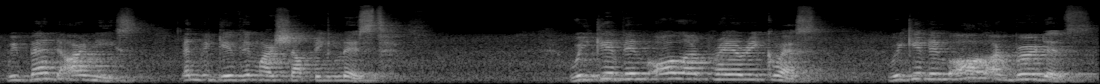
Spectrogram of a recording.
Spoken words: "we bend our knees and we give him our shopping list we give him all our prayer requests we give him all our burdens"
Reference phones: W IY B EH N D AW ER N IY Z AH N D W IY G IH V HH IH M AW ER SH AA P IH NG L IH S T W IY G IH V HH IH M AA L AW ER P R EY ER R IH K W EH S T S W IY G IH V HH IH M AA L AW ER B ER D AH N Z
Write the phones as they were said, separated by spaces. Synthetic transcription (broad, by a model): W IY B EH N D AW ER N IY S AH N D W IY G IH V HH IH M AW ER SH AA P IH NG L IH S T W IY G IH V HH IH M AA L AW ER P R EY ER R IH K W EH S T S W IY G IH V HH IH M AA L AW ER B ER D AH N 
